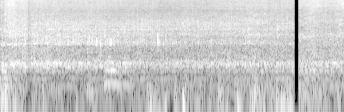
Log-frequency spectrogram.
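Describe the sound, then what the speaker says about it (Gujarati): Steady oil sizzle and frying crackle, close and continuous, with occasional faint stirring clinks and no voices. "ડુંગળીને સરસ આપણે સાતડી લેવાની છે ડુંગળીનો કલર બદલાય ત્યાં સુધી એને આપણે સાતડવાની છે"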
